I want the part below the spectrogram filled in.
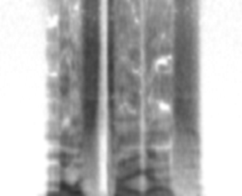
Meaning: genitive singular of Mauszeiger
- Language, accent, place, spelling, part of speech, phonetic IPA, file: German, Germany, Berlin, Mauszeigers, noun, [ˈmaʊ̯sˌt͡saɪ̯ɡɐs], De-Mauszeigers.ogg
